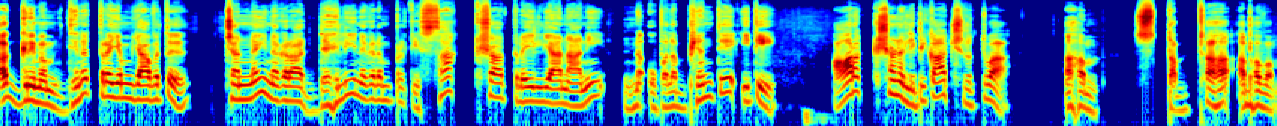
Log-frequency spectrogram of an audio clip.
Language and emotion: Sanskrit, surprised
